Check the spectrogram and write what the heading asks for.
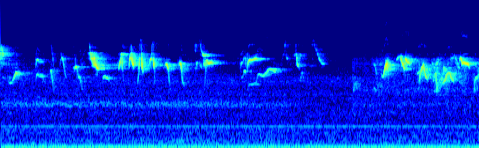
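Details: American goldfinch song in early spring, northeast Ohio: a long, rambling run of high twitters, chirps and sweet warbles with no set pauses, over a faint steady hum.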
